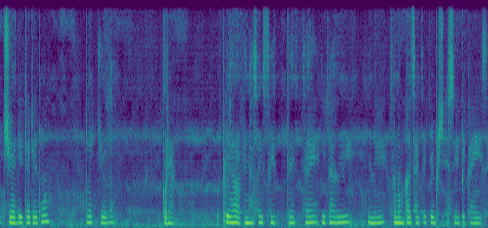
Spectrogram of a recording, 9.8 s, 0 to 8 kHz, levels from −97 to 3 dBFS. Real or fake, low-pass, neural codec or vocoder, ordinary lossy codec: fake; none; codec, 16 kHz, 1 kbps, FreqCodec, larger model; none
